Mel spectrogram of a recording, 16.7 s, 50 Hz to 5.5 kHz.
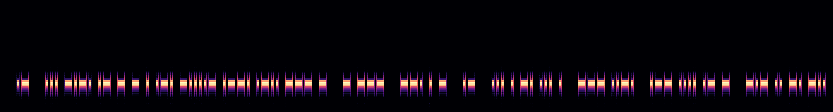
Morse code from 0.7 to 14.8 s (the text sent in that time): SCATTER-PLOT TO GET A SENSE OF WHAT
